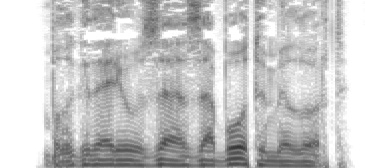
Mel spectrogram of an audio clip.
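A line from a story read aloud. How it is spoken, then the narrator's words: Calm man. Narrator (Russian): спокойно ответил мужчина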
